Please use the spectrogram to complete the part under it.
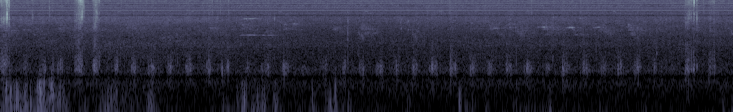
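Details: A stray rabbit in a backyard chews a carrot with fast, regular crunching, several bites a second, starting with a louder rustle and then settling into a steady, softer rhythm.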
